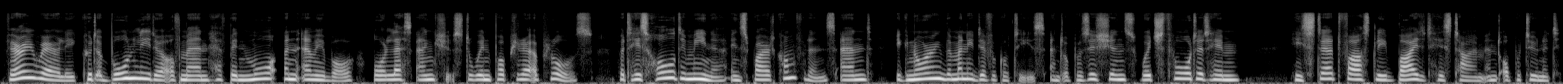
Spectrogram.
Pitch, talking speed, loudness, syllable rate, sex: 215 Hz, 160 wpm, -16 LUFS, 5.5 syllables/s, female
